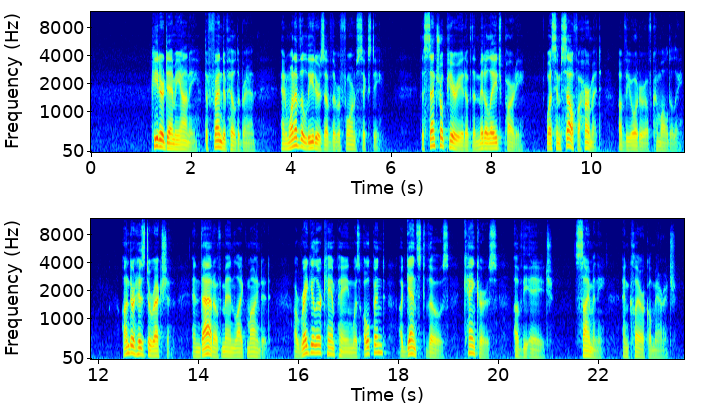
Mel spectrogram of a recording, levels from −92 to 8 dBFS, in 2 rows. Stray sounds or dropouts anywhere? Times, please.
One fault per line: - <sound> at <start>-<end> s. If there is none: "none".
none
